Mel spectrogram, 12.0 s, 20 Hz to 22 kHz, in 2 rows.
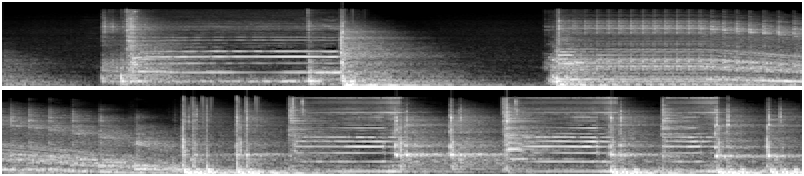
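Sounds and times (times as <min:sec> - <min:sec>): percussion: 0:07.3 - 0:12.0.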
